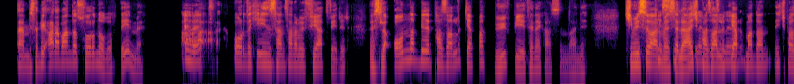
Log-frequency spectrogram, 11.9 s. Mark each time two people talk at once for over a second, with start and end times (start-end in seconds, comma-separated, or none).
9.8-11.2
